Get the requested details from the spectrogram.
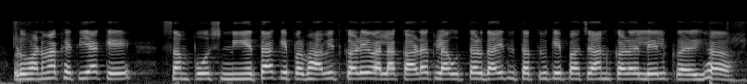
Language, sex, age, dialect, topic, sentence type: Magahi, female, 25-30, Western, agriculture, statement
